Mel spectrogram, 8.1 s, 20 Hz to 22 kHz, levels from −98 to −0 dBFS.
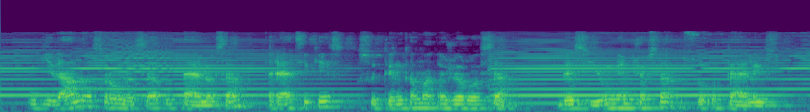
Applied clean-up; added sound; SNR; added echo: none; Bowed string instrument; 6 dB; reverberation time 0.7 s.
